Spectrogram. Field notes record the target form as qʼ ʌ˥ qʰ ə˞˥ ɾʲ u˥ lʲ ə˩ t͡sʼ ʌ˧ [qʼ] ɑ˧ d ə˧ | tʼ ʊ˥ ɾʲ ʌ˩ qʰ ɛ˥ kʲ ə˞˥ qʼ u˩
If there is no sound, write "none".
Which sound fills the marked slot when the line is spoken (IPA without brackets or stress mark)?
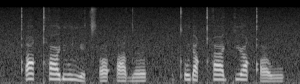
ʔ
